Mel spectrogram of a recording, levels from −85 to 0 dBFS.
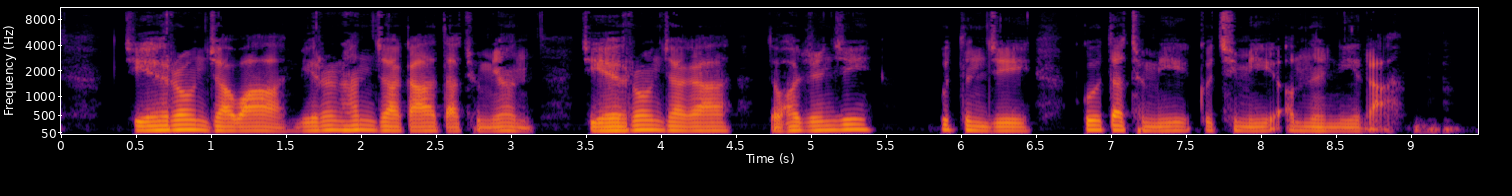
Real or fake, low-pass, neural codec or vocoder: real; 9.9 kHz; none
